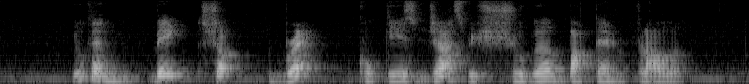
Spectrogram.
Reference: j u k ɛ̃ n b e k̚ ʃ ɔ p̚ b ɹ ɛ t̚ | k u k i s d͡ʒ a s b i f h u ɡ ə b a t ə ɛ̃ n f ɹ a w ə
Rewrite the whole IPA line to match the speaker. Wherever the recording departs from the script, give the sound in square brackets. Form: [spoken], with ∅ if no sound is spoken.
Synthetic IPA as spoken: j u k ɛ̃ n b e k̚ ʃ ɔ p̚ b ɹ ɛ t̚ | k u k i s d͡ʒ a s [w] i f [ʃ] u ɡ ə b a t ə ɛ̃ n f [l] a w ə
